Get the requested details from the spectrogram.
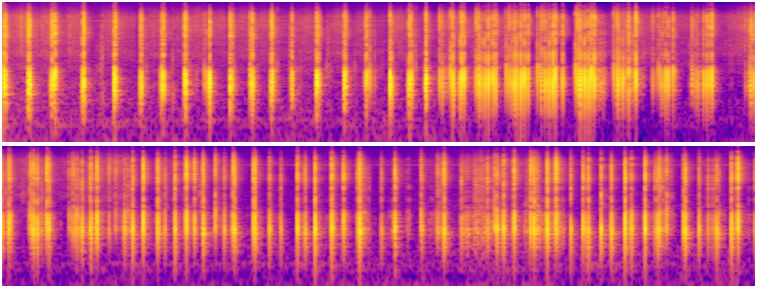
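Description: Long polished nails tap on a solid, flat, wood-grain laminate floor in a quick galloping rhythm. Each tap is a short, dry, midrange click with no low end and almost no ring. The taps bunch into a dense flurry around the middle of the clip before settling back into steady gallops.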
